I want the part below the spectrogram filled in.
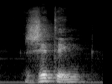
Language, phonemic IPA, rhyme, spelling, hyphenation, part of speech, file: Dutch, /ˈzɪ.tɪŋ/, -ɪtɪŋ, zitting, zit‧ting, noun, Nl-zitting.ogg
- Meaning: 1. meeting, session 2. seat (of a chair)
